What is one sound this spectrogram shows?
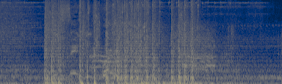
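A rifle fires in loud bursts, echoing indoors.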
